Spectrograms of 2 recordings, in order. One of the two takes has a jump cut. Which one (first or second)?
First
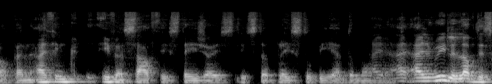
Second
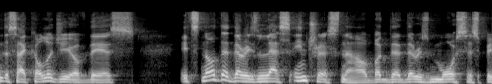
first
